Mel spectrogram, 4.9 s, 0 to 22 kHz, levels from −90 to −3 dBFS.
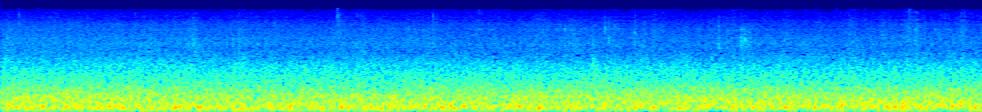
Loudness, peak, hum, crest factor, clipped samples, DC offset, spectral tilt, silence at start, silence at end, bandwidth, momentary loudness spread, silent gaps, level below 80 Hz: -34 LUFS; -20 dBFS; none; 12 dB; under 0.1%; under 0.1%; -6 dB/octave; 0 s; 0 s; 16.5 kHz; 1 LU; none; -48 dBFS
